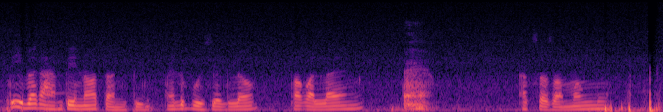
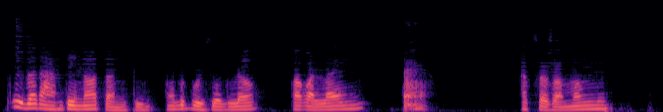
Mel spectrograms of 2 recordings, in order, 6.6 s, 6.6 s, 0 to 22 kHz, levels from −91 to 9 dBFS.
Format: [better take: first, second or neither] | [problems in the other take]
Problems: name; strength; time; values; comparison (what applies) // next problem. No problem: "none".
first | noise reduction (neural mask model DeepFilterNet 3)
